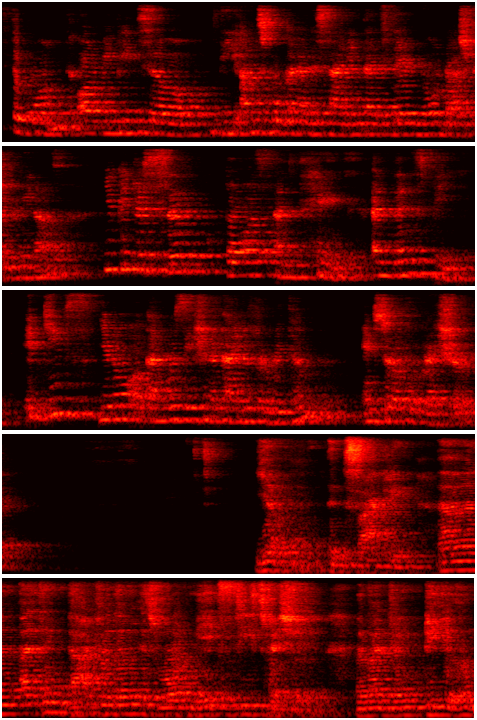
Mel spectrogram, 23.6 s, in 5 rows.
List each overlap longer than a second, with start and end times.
none

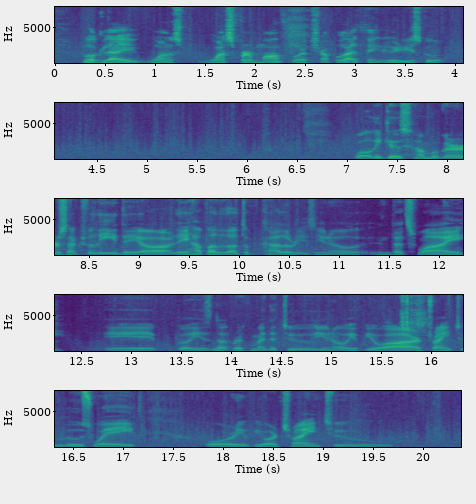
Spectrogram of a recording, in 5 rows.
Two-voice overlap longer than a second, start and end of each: none

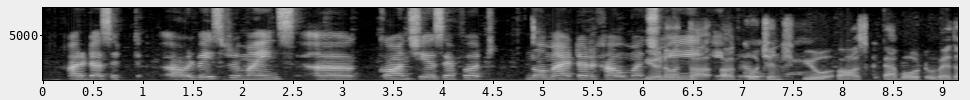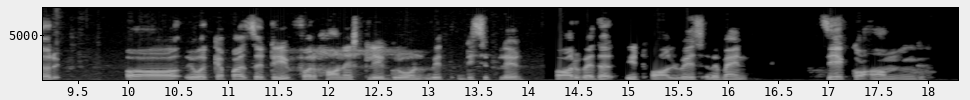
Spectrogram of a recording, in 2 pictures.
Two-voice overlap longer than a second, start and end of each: 6.0-7.2

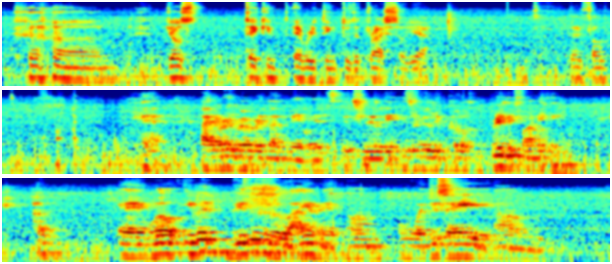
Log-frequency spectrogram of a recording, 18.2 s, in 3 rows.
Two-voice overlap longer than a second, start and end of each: none

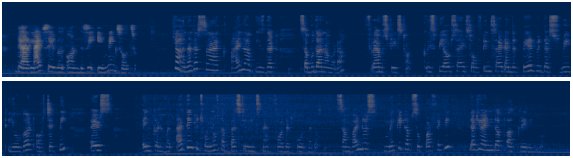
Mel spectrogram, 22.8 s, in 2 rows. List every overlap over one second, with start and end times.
none

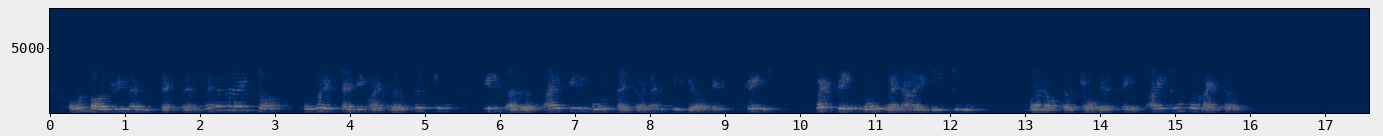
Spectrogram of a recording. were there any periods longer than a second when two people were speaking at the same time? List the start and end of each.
none

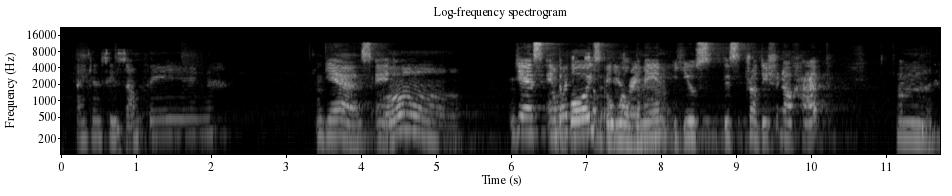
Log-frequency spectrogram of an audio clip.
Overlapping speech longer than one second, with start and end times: 6.5-8.1

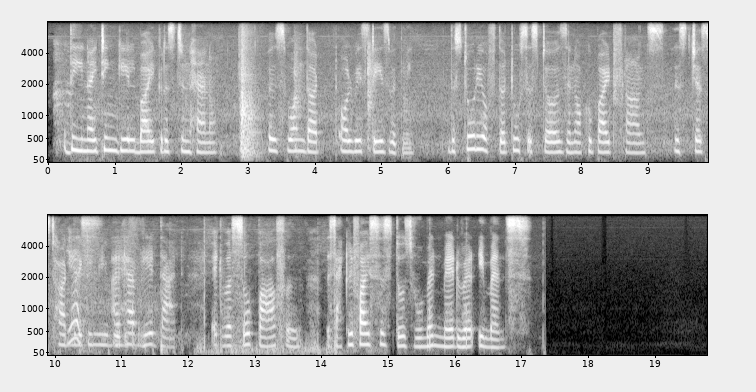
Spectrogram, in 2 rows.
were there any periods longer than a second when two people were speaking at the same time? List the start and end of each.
10.1-11.4

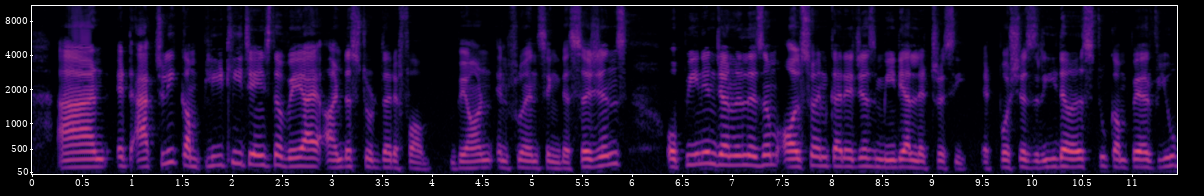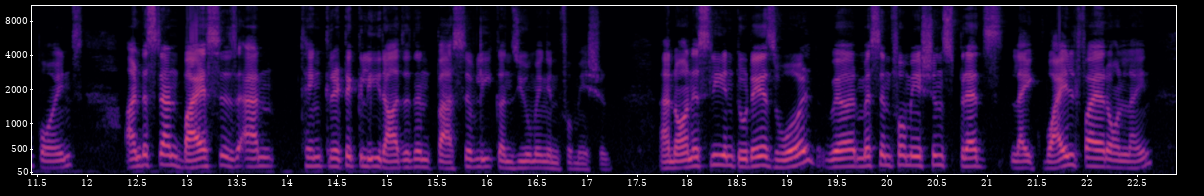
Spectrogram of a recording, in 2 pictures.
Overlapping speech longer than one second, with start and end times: none

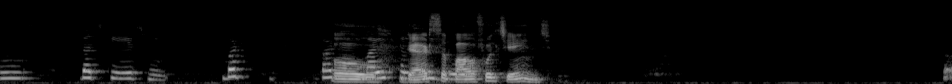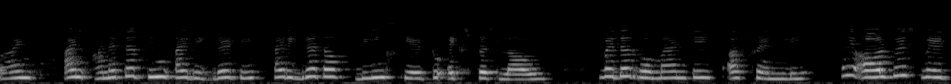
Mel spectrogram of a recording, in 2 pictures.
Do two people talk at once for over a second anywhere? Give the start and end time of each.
3.3-4.7

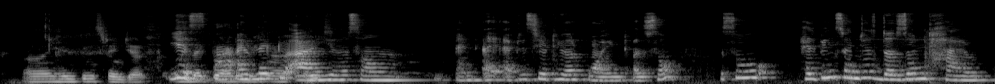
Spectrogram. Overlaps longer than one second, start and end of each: 1.7-3.2

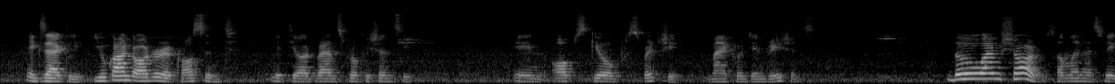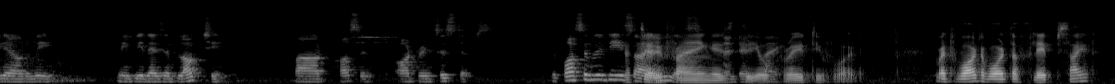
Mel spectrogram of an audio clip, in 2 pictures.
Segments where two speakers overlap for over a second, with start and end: 17.6-18.9

